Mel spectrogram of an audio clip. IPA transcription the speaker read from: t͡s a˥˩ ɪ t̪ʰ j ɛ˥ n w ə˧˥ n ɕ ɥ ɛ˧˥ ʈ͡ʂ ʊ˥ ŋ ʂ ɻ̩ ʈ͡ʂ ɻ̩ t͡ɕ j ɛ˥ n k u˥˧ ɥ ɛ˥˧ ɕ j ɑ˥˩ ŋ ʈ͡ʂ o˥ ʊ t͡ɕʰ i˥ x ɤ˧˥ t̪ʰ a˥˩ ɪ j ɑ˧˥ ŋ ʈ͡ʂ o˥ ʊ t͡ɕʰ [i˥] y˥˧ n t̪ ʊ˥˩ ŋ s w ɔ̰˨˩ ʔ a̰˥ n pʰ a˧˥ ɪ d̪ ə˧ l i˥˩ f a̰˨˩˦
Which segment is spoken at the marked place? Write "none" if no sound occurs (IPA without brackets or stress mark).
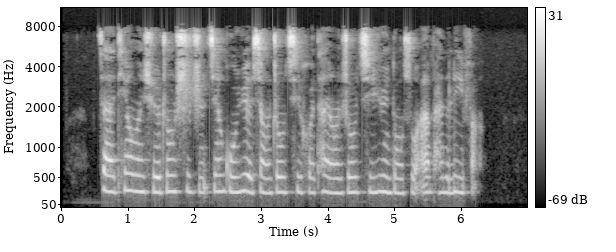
i˥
